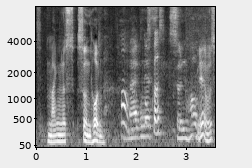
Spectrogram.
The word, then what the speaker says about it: Sundholm: Sweden how do you say your name Magnus Sunol Magnus Sunol yeah it was very very from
